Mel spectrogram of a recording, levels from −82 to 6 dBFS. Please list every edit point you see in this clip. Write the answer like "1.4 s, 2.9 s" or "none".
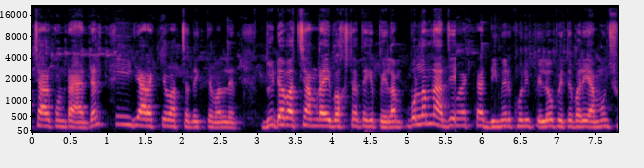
1.1 s, 5.7 s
